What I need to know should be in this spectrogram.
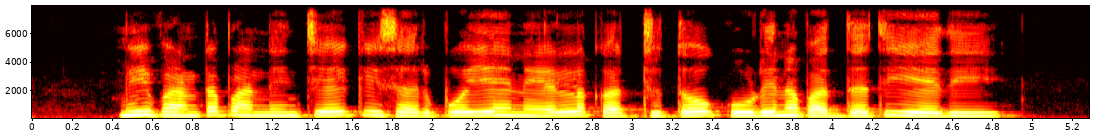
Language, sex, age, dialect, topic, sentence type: Telugu, female, 25-30, Southern, agriculture, question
